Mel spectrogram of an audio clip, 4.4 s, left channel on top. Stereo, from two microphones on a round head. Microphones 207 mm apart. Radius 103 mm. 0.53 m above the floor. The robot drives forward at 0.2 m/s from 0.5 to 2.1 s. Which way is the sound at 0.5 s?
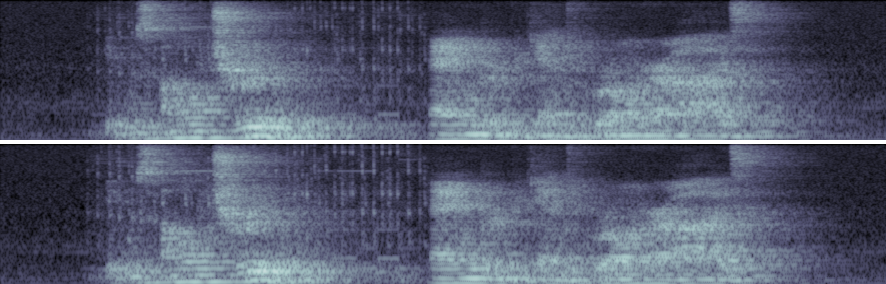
20° left (ahead or behind).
